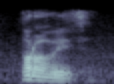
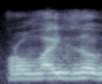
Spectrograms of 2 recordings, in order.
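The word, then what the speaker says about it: proviso: तो उसको हम क्या बोलते हैं, प्रोविजो। कुछ लोग इसको सही से प्रोनाउंस प्रोवाइजो भी प्रोनाउंस करते हैं, तो वैसे प्रोविजो होता है। ठीक है, प्रोवाइजो प्रोविजो जो भी बोलो आप।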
